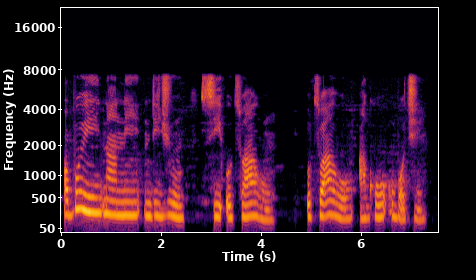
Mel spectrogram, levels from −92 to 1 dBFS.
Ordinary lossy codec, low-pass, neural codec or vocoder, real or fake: none; 7.2 kHz; none; real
